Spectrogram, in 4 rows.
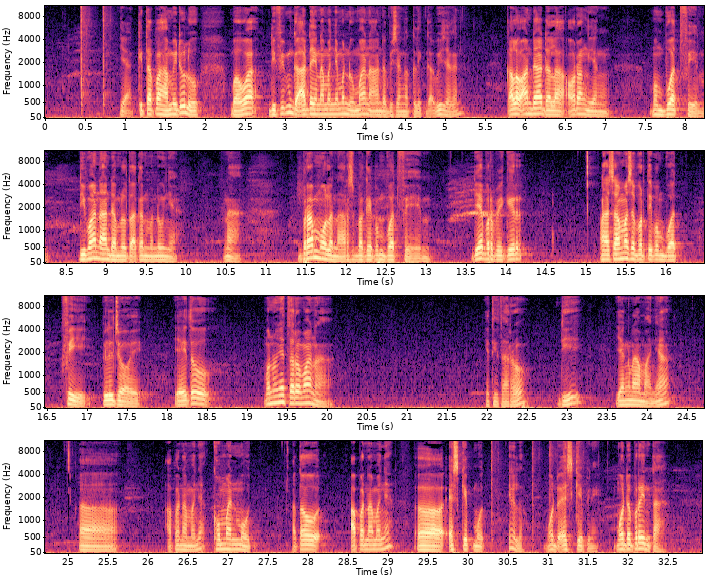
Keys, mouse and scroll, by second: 0.5 Escape, 3.9-5.9 drag, 6.5 click, 30.4 Escape.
